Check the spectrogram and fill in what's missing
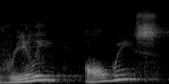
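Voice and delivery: a rising, doubtful "Always?" questioning himself; mock doubt. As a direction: poke holes in your own claim, softly. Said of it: "questions his own claim".

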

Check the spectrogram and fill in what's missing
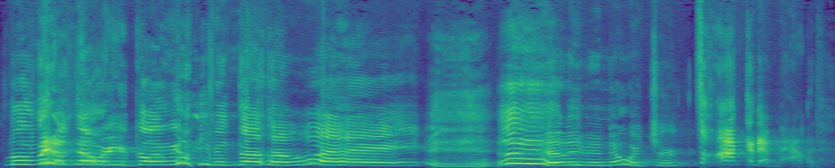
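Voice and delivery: high, loud, near-crying exasperation; a frantic disciple at his wits' end; exasperated Thomas. Shown as a demonstration. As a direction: pitch it up into a whiny, bewildered wail. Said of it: "I think he said it like this".

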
